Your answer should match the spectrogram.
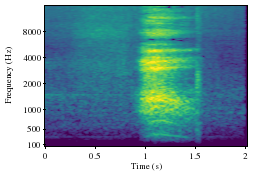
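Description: A person's single breathy gasp of awe, lasting about half a second, about a second in.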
